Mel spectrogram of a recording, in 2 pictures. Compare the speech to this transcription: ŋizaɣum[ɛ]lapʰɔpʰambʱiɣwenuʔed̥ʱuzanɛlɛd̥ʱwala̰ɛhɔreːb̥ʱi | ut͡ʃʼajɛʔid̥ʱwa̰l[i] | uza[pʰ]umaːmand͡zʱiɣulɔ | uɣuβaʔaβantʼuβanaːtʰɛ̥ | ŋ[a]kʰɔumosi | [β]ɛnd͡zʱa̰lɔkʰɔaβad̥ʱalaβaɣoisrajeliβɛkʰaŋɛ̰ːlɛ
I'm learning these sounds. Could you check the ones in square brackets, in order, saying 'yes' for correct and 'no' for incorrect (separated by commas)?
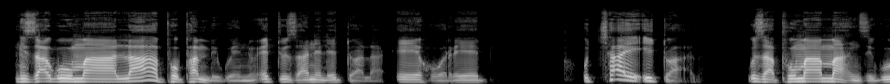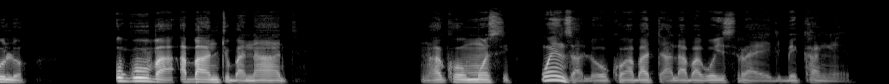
no, no, yes, yes, no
